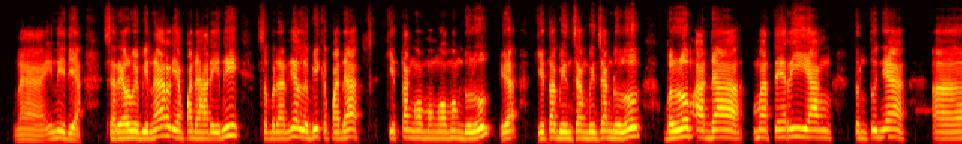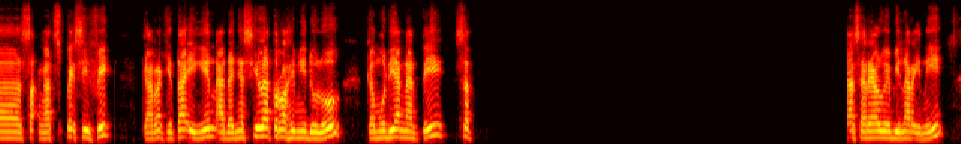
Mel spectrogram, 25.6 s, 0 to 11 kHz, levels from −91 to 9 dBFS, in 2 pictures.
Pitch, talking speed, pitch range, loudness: 160 Hz, 90 wpm, 150-170 Hz, -21 LUFS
